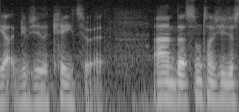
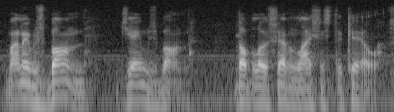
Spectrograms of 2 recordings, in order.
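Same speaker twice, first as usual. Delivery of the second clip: lower, deep Connery voice from the side of the mouth; Sean Connery impression with depth; 4 semitones lower than usual. Shown as a demonstration. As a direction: sink into the real Connery depth. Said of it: "they don't get the actual depth".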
